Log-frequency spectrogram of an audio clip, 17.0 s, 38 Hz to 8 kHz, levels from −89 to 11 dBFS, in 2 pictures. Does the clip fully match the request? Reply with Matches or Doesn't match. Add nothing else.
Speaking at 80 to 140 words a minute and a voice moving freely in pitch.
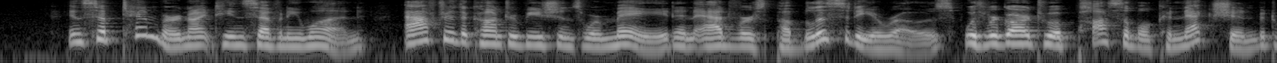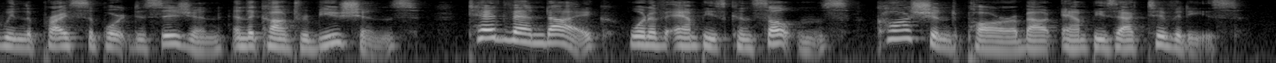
Matches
